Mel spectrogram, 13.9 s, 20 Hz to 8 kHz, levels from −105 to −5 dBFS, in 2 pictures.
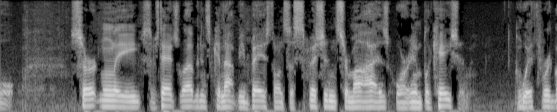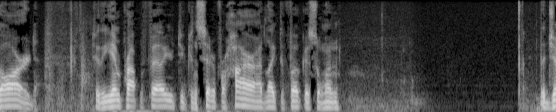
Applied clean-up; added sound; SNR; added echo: none; none; none; none.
